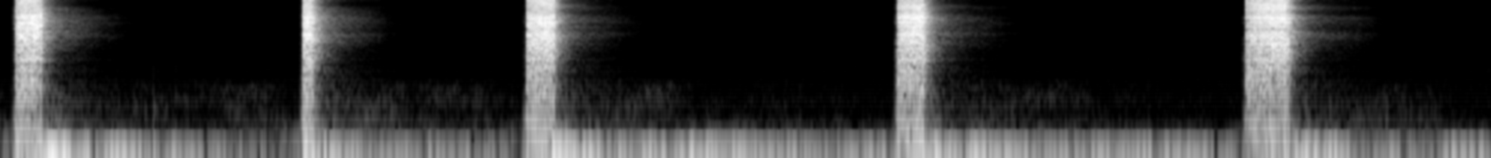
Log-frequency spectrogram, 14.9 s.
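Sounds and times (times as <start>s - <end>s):
air valve releasing pressure: 0.2s - 0.5s, 5.3s - 5.6s, 9.0s - 9.3s, 12.5s - 13.0s.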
